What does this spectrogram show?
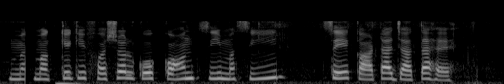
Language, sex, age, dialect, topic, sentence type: Hindi, female, 36-40, Kanauji Braj Bhasha, agriculture, question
